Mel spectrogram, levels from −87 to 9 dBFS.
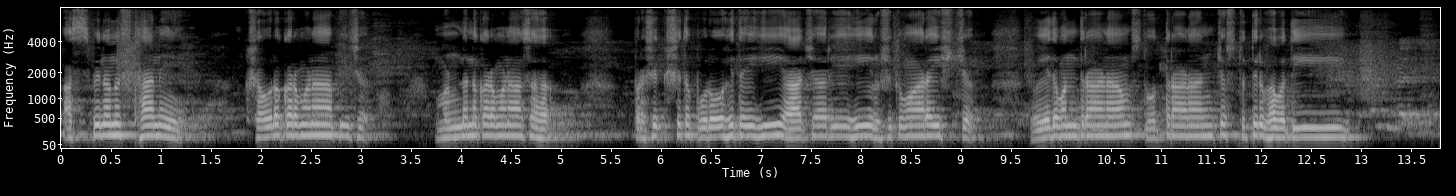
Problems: background sounds at intervals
